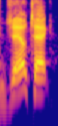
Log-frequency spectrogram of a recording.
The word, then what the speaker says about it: JeoTec: spain by the way they did tell me my pronunciation was correct it is the heart of j pronunciation but we're talking about the geotech number 21.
